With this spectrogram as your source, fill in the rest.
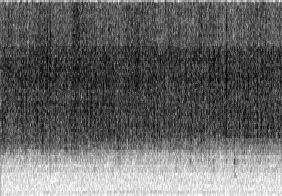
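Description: Water runs steadily from a tap into an outdoor garden sink, a constant hissing flow with no breaks, fairly close and alone.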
